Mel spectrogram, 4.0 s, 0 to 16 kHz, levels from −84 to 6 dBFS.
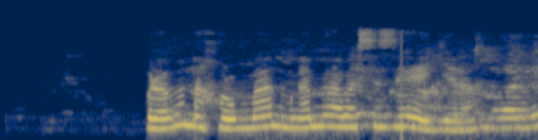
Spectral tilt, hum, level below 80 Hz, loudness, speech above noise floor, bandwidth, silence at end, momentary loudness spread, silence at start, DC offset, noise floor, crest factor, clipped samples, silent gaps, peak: -5.5 dB/octave; none; -56 dBFS; -17 LUFS; 52 dB; 8.2 kHz; 0 s; 5 LU; 1.1 s; under 0.1%; -69 dBFS; 16 dB; under 0.1%; none; -2 dBFS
